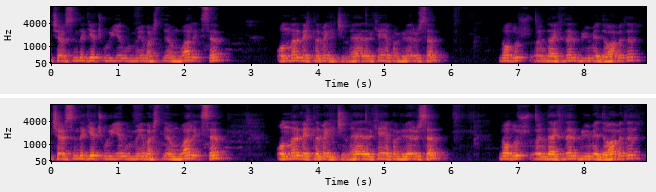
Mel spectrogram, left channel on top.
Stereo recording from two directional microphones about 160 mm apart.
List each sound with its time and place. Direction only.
0.0 s speech: 10° left (ahead or behind)
6.7 s speech: 20° left (ahead or behind)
